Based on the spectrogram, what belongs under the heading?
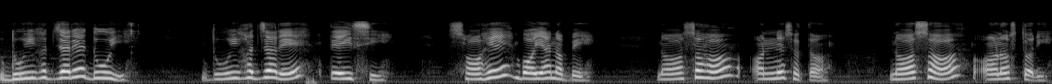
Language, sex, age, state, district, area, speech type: Odia, female, 30-45, Odisha, Nayagarh, rural, spontaneous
